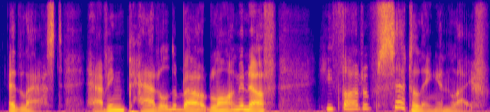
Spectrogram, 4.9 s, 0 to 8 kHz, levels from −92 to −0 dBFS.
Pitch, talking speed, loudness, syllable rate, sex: 165 Hz, 160 wpm, -17 LUFS, 4.4 syllables/s, male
